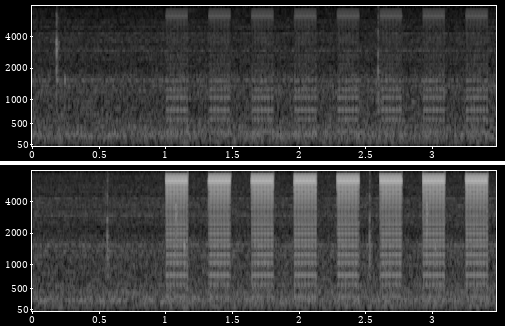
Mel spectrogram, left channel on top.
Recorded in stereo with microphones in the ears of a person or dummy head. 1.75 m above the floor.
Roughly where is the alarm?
Right.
